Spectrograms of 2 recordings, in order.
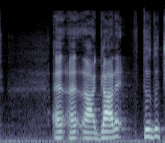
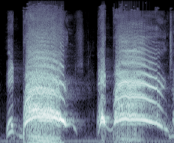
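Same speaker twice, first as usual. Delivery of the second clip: shrieking demon, much higher and much louder; demon screaming; 19 dB louder, much slower than usual. Retold or imitated. Demon in pain at the anointing oil, a shrieking scream. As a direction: howl it like the oil scorches you. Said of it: "that demon screamed".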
